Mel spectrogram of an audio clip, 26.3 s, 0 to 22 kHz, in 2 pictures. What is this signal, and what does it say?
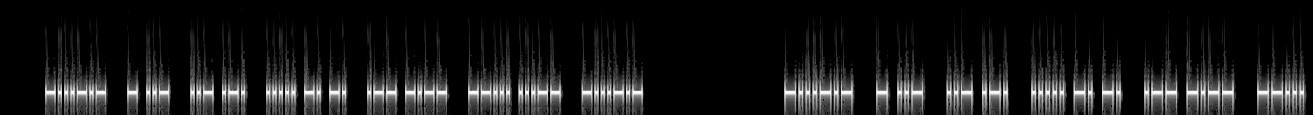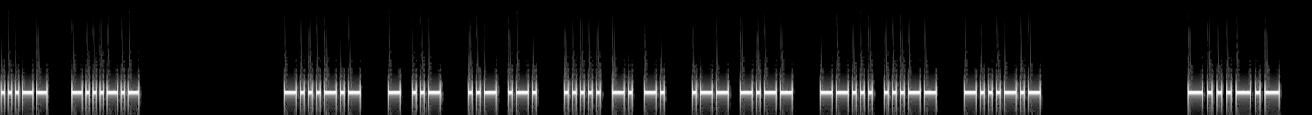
Morse code, heard as a keyed tone, about 33 wpm, 700 Hz. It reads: <BK> TU UR 5NN WY 73 <BK> <BK> TU UR 5NN WY 73 <BK> <BK> TU UR 5NN WY 73 <BK> <BK>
